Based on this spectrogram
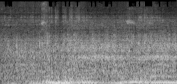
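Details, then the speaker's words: Crashed, abandoned MK3 Golf GTI first start, radiator broken so no coolant in it: revving with uneven stumbling note and irregular exhaust pulses, no big knocks or bangs; engine misfire. "Misfire him. There's no big knocks or bangs or anything though, is there?"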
